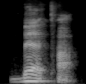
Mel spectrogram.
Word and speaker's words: better: Beta, beta. Y van a escuchar que un británico no pronuncia better, ni dice better, sino que dice beta.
